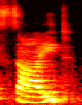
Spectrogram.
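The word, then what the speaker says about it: site: बट यहां पे हम क्या पढ़ेंगे? साइट। साइड because there is a magic E with that.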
